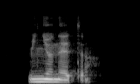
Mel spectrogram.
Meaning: alternative form of mignonnette
- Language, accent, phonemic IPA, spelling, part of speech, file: French, France, /mi.ɲɔ.nɛt/, mignonette, noun, LL-Q150 (fra)-mignonette.wav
